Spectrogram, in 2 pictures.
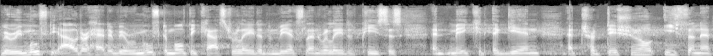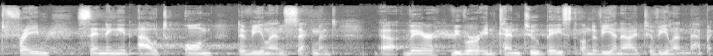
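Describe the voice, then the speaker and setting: A man with a medium pitch talks at a fairly quick pace. Audible room echo and noticeable background noise surround him. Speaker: conference technical presenter. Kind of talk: technical lecture. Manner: fast.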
